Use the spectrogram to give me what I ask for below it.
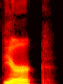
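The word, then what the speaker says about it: Björk: Or like a Burk. Do you know that her name's actually pronounced Burk? It rhymes with jerk.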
